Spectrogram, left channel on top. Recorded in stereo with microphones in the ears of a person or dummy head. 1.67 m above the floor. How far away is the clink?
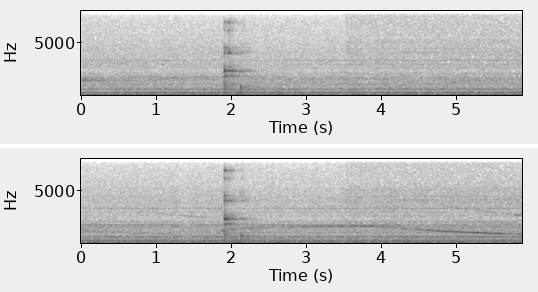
About 1.9 m.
